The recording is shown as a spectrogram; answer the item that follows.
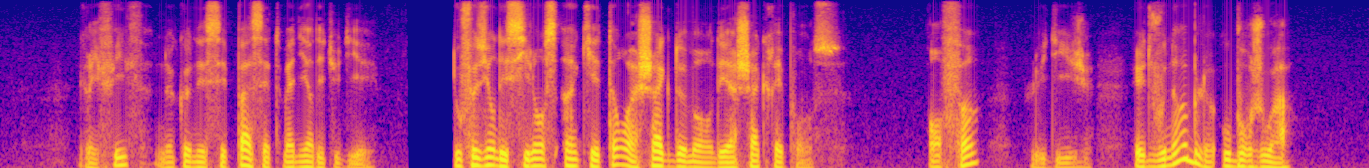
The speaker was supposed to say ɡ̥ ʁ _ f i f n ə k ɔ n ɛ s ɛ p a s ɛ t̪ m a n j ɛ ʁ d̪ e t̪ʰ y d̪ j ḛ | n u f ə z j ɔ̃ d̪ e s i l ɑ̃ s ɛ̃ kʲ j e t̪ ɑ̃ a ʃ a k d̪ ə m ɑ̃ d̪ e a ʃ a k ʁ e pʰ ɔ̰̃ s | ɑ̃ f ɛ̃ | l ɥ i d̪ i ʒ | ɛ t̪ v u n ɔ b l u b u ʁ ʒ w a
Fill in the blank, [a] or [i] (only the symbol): i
